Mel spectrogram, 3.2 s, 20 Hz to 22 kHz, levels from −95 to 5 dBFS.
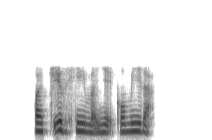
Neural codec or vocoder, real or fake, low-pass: none; real; 3.6 kHz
